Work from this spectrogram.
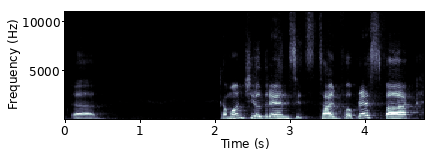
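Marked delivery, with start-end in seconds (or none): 2.0-4.7 imitating mum's Argentinian accent, higher, slow; a fond, hammed-up Argentinian mum announcing breakfast. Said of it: "in the morning she would say".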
